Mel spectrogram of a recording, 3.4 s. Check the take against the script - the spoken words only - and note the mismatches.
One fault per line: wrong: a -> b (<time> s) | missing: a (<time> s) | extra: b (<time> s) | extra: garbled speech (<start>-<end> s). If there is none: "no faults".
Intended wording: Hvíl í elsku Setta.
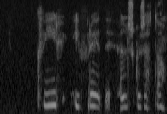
extra: friði (1.7 s)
